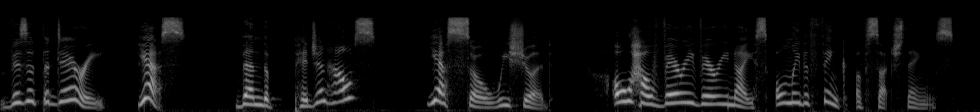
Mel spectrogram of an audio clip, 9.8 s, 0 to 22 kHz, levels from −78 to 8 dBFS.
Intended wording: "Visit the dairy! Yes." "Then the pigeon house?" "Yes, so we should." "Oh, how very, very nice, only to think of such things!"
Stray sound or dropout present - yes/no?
no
